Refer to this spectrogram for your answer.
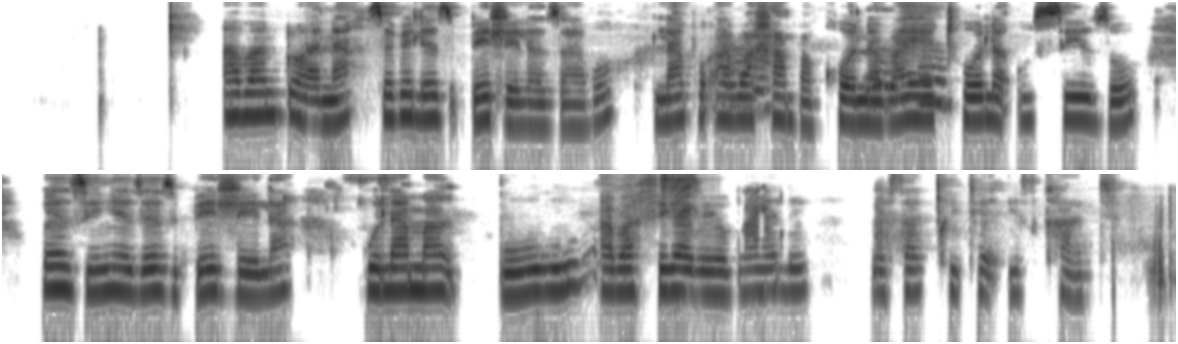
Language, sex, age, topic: North Ndebele, female, 25-35, health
